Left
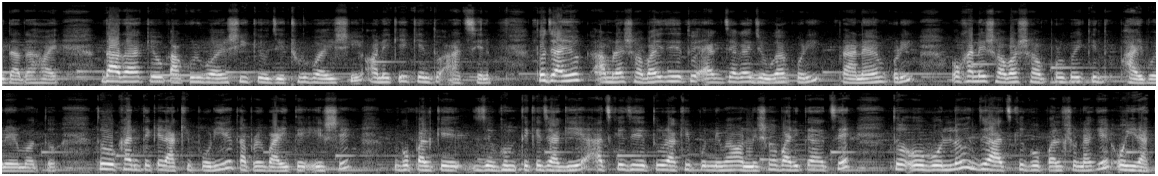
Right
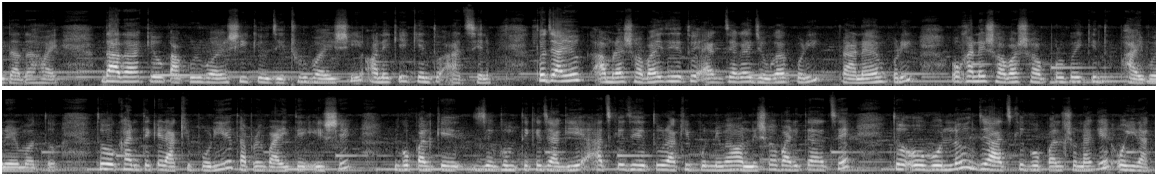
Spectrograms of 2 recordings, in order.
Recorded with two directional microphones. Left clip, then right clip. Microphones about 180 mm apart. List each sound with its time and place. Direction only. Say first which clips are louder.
0.0 s a woman's voice: left 3 dB; 15° left (ahead or behind)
